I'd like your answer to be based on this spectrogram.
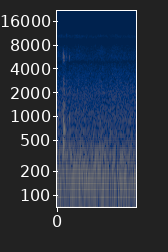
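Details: Hiccups: one brief, sharp hiccup-like catch over steady room noise; a single hiccup.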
